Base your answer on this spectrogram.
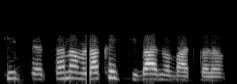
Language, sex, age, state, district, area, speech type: Maithili, female, 18-30, Bihar, Darbhanga, rural, conversation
